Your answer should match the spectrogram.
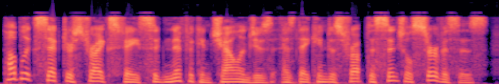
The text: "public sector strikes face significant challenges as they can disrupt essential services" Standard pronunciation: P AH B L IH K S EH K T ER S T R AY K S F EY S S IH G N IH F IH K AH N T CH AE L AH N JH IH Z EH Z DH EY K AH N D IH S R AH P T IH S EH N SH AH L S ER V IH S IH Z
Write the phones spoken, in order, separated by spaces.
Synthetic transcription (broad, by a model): P AH B L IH K S EH K T ER S T R AY K S F EY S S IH G N IH F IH K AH N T CH AE L AH N JH IH Z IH Z DH EY K AH N D IH S R AH P T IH S EH N SH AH L S ER V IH S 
